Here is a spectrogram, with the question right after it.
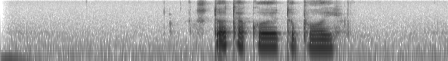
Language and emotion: Russian, sad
